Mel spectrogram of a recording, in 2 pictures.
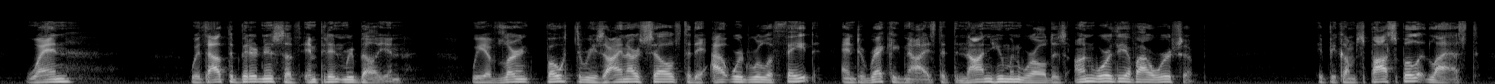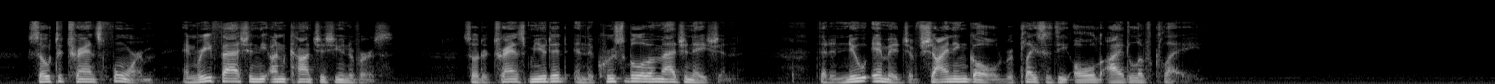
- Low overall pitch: Yes, low, 115 Hz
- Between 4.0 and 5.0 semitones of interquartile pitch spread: Yes, average, 4.6 semitones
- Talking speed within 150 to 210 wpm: No, slow, 135 wpm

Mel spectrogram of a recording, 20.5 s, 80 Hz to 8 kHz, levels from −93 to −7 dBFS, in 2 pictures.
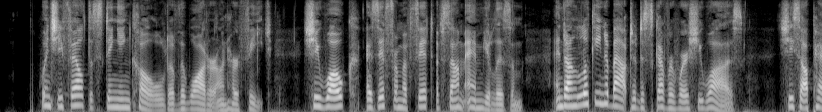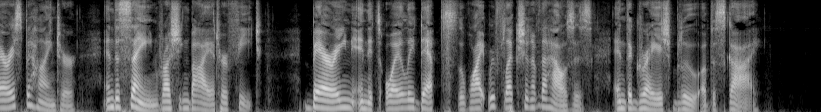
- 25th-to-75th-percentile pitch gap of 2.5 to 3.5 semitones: No, wide, 5.4 semitones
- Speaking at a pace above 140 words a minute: Yes, average, 175 wpm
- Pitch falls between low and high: Yes, medium, 150 Hz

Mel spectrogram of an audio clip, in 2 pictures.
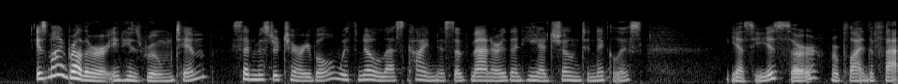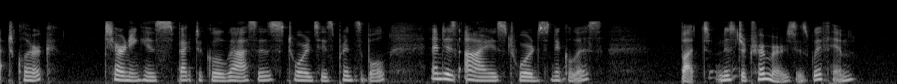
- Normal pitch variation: Yes, average, 3.2 semitones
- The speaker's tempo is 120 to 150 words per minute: No, average, 160 wpm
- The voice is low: No, high, 190 Hz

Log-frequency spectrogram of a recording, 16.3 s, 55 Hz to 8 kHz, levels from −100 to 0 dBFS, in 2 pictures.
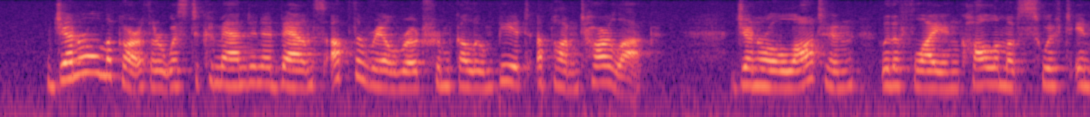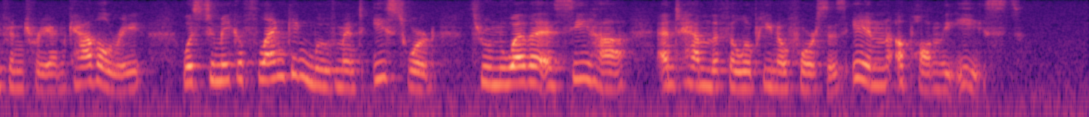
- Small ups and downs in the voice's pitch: No, average, 3.4 semitones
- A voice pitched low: No, high, 215 Hz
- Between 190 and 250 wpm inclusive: No, average, 160 wpm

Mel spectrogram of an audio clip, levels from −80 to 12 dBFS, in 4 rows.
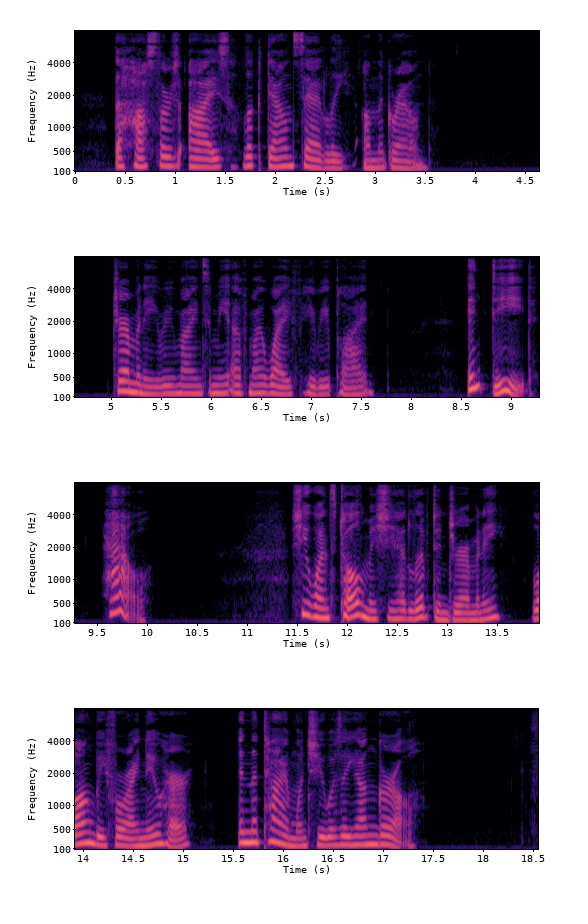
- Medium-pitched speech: Yes, medium, 175 Hz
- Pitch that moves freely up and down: No, average, 3.6 semitones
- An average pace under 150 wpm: Yes, average, 140 wpm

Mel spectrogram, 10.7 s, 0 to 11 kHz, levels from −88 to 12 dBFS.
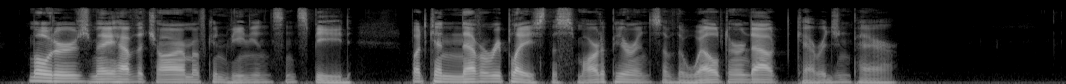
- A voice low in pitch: Yes, very low, 95 Hz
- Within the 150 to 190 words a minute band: No, slow, 135 wpm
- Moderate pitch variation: Yes, average, 4.0 semitones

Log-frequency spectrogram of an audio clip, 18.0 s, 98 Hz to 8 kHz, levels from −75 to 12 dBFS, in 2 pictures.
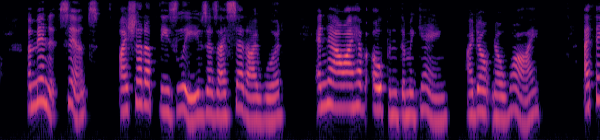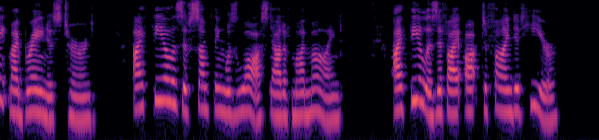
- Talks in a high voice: Yes, high, 235 Hz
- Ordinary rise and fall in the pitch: Yes, average, 4.1 semitones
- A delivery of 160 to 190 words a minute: Yes, average, 170 wpm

